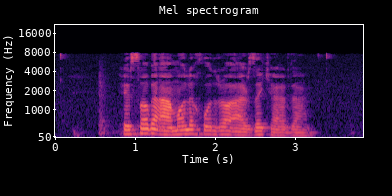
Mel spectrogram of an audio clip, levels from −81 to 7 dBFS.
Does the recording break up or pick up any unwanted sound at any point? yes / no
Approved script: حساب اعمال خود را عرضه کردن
no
